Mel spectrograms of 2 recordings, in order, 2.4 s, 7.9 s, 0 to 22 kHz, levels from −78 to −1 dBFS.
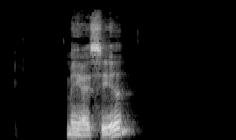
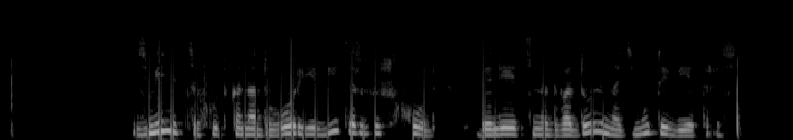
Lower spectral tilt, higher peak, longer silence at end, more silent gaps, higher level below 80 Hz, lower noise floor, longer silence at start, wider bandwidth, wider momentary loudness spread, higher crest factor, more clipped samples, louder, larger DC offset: second, -3 dB/octave vs -7.5 dB/octave; first, -2 dBFS vs -22 dBFS; first, 1.05 s vs 0.55 s; neither; first, -58 dBFS vs -70 dBFS; first, -90 dBFS vs -86 dBFS; second, 0.65 s vs 1.35 s; first, 16 kHz vs 7.6 kHz; first, 20 LU vs 12 LU; about the same, 20 dB vs 16 dB; neither; first, -16 LUFS vs -39 LUFS; neither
